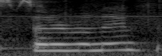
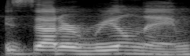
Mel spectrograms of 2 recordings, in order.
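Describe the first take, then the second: First: High, very soft voice; small quiet echo. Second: Said in the usual way. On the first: Real, not acted. Streamer wondering about co-host's name, small high echo. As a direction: repeat the question faintly, high. Repeats question to herself.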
